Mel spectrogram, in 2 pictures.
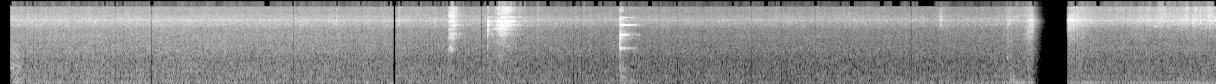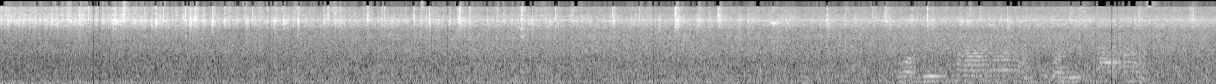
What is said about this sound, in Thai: ฝนตกแรงมาก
